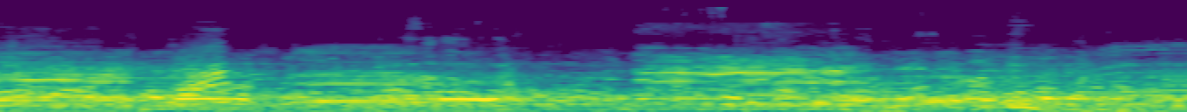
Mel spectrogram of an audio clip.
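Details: At a Bangladeshi cattle market in Comilla, small bull and heifer calves low with sustained, even-pitched moos, one long call around two seconds in, over loud overlapping human conversation.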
